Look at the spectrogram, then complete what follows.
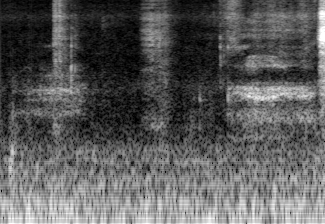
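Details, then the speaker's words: Adult with ongoing cough and wheeze; ENT scope showed redness and irritation at top of esophagus, suspected acid reflux; exertion of talking worsens it. Noisy breaths with a sustained whistling, musical tone on one breath; wheeze. "Um, I'm also going to be wheezing a lot because that's that's the main thing I'm dealing with right now."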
